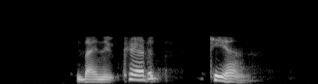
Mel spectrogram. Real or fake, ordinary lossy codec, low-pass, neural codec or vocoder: fake; AAC, 32 kbps; 3.6 kHz; codec, 16 kHz in and 24 kHz out, 0.4 kbps, LongCat-Audio-Codec, four codebook decoder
